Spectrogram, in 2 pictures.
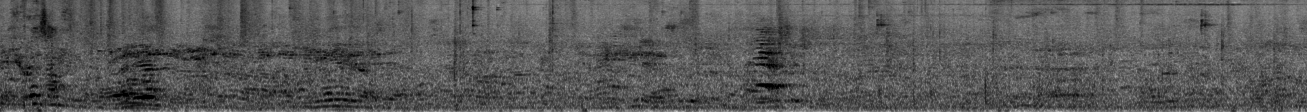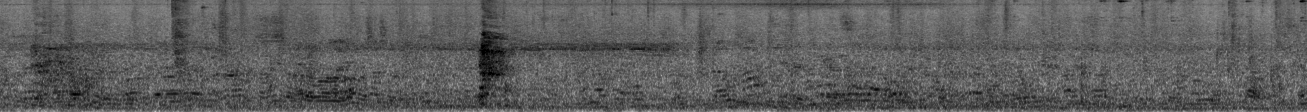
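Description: Voices of passers-by murmur nearby.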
